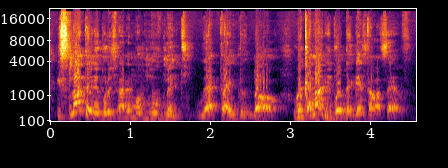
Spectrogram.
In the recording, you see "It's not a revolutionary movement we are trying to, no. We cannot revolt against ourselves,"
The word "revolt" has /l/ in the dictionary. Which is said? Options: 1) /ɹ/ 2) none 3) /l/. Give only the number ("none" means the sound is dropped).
2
